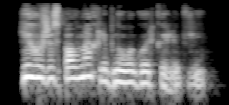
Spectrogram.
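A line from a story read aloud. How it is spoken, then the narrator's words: Plain. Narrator (Russian): сказала я ему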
